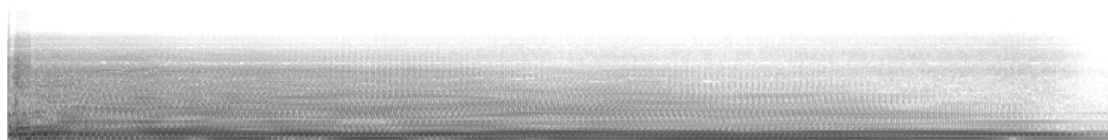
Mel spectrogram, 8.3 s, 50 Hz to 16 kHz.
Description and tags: short guitar transitions one note distorted
Recorded with Epiphone sheraton II pro into a Mixpre 6 via DI box, cleaned up and effects added.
